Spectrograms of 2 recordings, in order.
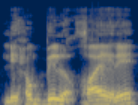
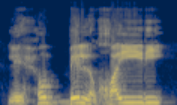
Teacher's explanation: خی اور ری یہ بغیر مجہول کے ہم پڑھ رہے ہیں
